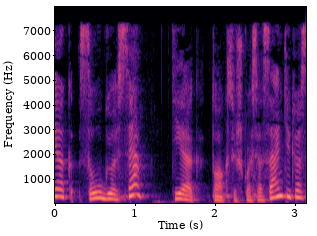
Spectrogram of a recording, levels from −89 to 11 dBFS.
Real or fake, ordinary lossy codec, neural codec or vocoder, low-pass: real; MP3, 64 kbps; none; 7.2 kHz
